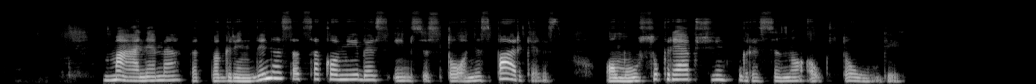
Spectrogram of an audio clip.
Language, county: Lithuanian, Klaipėda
